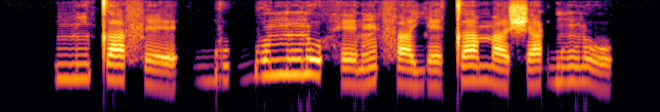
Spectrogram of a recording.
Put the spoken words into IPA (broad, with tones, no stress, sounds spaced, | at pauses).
m ĩ˧ t a˧ f ɛ˨ | ɡ͡b u˧ ɡ͡b o˦ n ũ˦ ɾ o˦˨ h ɛ˨ ɾ ɛ̃˧ f a˨ j ɛ˨ t a˧ m a˨ ʃ a˨˦ ɡ͡b ũ˧ ɾ o˨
